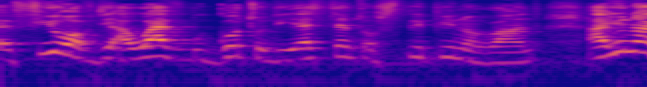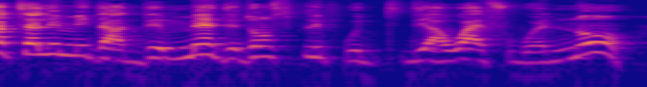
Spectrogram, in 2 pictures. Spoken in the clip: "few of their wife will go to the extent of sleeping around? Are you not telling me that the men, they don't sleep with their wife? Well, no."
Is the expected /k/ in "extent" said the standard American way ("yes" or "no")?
no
